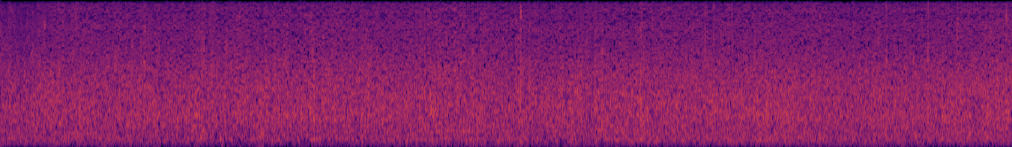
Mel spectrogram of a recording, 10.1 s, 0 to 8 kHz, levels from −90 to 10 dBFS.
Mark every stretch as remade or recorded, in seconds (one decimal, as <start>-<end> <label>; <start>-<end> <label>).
0.0-1.5 recorded; 1.5-6.6 remade; 6.6-10.1 recorded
